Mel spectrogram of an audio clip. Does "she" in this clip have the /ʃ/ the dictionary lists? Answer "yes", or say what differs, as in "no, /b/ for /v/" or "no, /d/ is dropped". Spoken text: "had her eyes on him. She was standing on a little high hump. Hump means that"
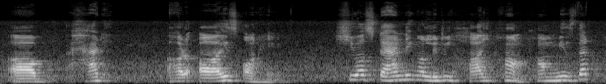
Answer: yes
